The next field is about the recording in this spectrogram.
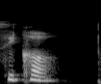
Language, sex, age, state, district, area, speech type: Odia, female, 30-45, Odisha, Malkangiri, urban, read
